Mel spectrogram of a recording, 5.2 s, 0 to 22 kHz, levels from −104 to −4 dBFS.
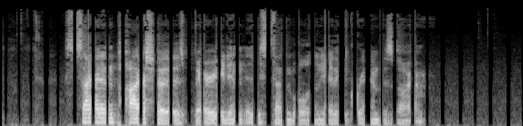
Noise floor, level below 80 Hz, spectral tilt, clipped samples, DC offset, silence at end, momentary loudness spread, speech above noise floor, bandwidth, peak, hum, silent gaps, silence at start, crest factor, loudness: -52 dBFS; -42 dBFS; -5.5 dB/octave; under 0.1%; under 0.1%; 1 s; 13 LU; 31 dB; 16 kHz; -2 dBFS; none; none; 0.65 s; 20 dB; -22 LUFS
